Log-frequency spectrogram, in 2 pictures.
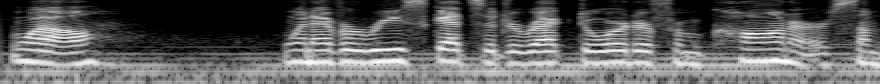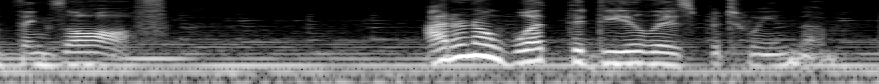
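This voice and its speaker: A woman's voice: mid-range voice, steady tone, normal speed, music in the background, lightly acted. A woman voicing a frank, casual young female resistance soldier in a video game. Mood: frustrated, confiding. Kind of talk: naturalistic video game acting.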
